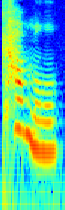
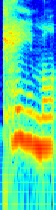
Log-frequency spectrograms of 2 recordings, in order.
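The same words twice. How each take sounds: First: The first vowel is a wide open 'a'. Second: The first vowel is not a wide open 'a'. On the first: The speaker calls it right. "zase tam je to a, to otevřené áčko" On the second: The speaker calls it wrong. "Tohle není camel"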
